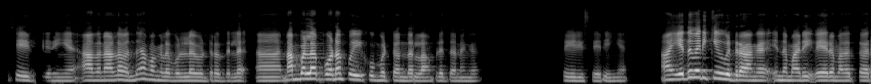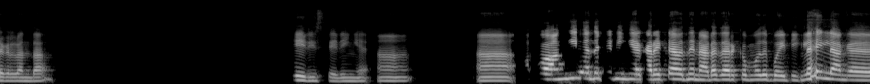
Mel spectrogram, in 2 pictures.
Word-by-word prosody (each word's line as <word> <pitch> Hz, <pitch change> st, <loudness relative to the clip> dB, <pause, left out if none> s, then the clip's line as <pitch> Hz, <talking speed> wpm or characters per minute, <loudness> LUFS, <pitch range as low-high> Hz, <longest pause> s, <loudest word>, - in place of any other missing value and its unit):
சேரி, 190 Hz, -4 st, -4 dB
சரிங்க. 170 Hz, 0 st, -8 dB, 0.2 s
அதனால 190 Hz, +1 st, 0 dB
வந்து, 195 Hz, +5 st, -5 dB
அவங்கள 200 Hz, -6 st, -4 dB
உள்ள 175 Hz, 0 st, -2 dB
விட்றதில்ல. 170 Hz, 0 st, -7 dB, 0.2 s
அ, -, -, -3 dB, 0.3 s
நம்மளாம் 260 Hz, +4 st, +6 dB
போனா, 240 Hz, +2 st, +4 dB
போய் 215 Hz, -2 st, +1 dB
கும்பிட்டு 190 Hz, -2 st, -5 dB
வந்துர்லாம். 170 Hz, -1 st, -4 dB
அப்பிடித்தானங்க. 165 Hz, -1 st, -9 dB, 0.9 s
சேரி, 170 Hz, -1 st, -6 dB
சரிங்க. 165 Hz, 0 st, -9 dB, 0.4 s
ஆ, -, -, 0 dB, 0.2 s
எது 320 Hz, -, +4 dB
வரைக்கும் 300 Hz, -5 st, +3 dB
விட்றாங்க. 195 Hz, -4 st, +3 dB, 0.2 s
இந்தமாரி, 190 Hz, -1 st, -1 dB
வேற 185 Hz, 0 st, +2 dB
மதத்தவர்கள் 175 Hz, -2 st, -4 dB
வந்தா? 165 Hz, 0 st, -6 dB, 2.5 s
சேரி. 185 Hz, -4 st, -2 dB
சேரிங்க. 155 Hz, -1 st, -9 dB, 0.2 s
ஆ, -, -, -9 dB, 1.0 s
ஆ -, -, -1 dB, 0.4 s
அப்ப 255 Hz, -, -24 dB
அங்கேயும் 270 Hz, +4 st, +1 dB
வந்துட்டு, 270 Hz, +2 st, -2 dB
நீங்க 245 Hz, -1 st, +1 dB
கரெக்ட்டா 235 Hz, +2 st, +6 dB
வந்து, 240 Hz, +1 st, 0 dB
நட 210 Hz, +1 st, +5 dB
திறக்கம்போது 220 Hz, 0 st, +1 dB
போயிட்டீங்களா? 200 Hz, +3 st, +1 dB
இல்ல, 255 Hz, -, +4 dB
அங்க 205 Hz, -2 st, 0 dB
190 Hz, 135 wpm, -22 LUFS, 170-225 Hz, 2.5 s, நம்மளாம்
